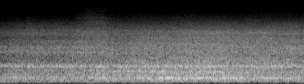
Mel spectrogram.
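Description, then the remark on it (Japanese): A train rumbles past, a loud, steady roar of wheels on rails with faint tonal hum, swelling slightly in the middle and filling the whole moment with no voices. “ちょっと電車がうるさいかもですね。”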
